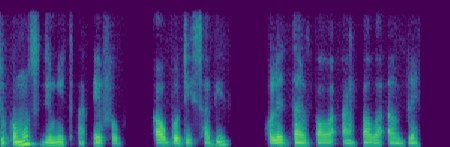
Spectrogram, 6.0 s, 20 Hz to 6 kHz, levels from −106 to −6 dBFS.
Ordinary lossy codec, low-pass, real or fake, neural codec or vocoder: none; 5.4 kHz; fake; codec, 24 kHz, 0.9 kbps, DualCodec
